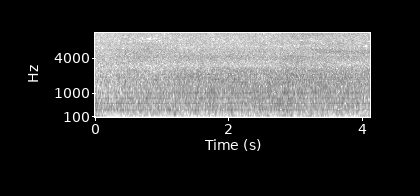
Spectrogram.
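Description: Steady wash of sea surf.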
